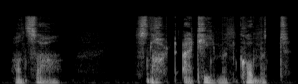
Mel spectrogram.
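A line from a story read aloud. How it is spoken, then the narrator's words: Whispered. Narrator (Norwegian): hvisket Sofia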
